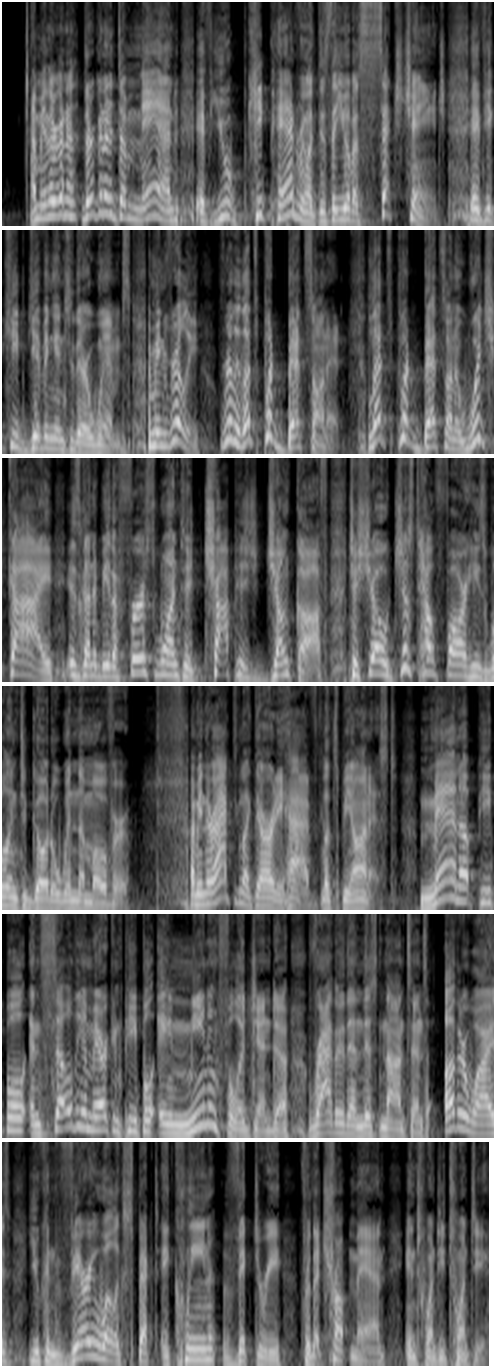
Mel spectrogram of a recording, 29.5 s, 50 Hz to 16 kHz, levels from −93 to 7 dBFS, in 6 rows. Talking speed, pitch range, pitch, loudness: 220 wpm, 130-205 Hz, 170 Hz, -19 LUFS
